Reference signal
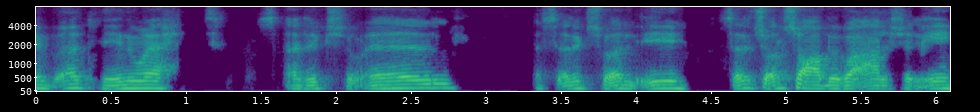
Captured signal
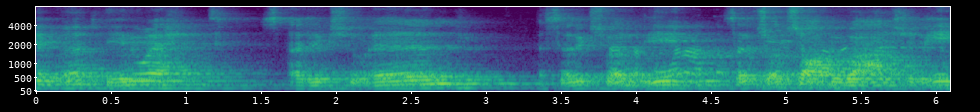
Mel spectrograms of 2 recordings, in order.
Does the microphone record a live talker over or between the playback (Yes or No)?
Yes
